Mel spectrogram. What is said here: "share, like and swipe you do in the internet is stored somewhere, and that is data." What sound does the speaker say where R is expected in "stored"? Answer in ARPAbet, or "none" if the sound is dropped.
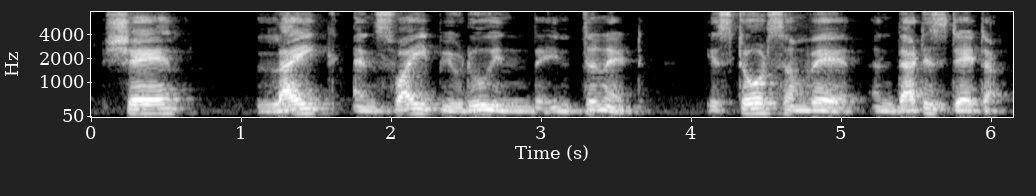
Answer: R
